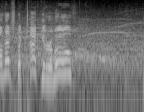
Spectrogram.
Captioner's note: crowd cheering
